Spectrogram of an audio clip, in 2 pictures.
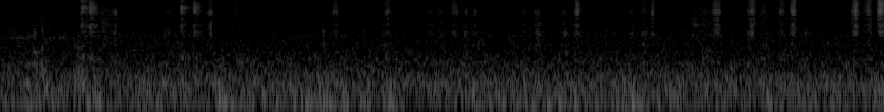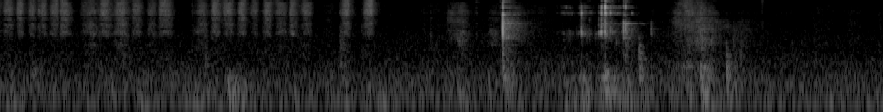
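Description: Faint scratching of a soft pastel stick rubbed across textured pastel paper, thickest past the middle, then a few sharp clicks near the end as pastel pieces knock against a china plate.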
